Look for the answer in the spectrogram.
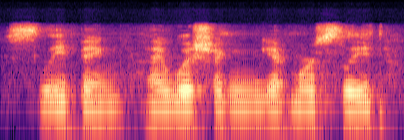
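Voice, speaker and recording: A man's voice: fairly low pitch, completely flat delivery, moderate pace. A man co-hosting a casual live stream, chatty and teasing toward the host. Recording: dull lo-fi stream audio.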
